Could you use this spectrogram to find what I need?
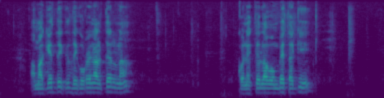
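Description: An older man speaks calmly through a microphone in a large room, in short bursts.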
